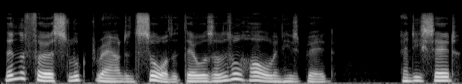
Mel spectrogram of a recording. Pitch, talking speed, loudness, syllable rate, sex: 165 Hz, 245 wpm, -16 LUFS, 5.7 syllables/s, male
